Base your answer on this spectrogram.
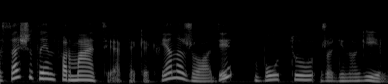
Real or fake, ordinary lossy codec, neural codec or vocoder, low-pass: real; MP3, 64 kbps; none; 7.2 kHz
